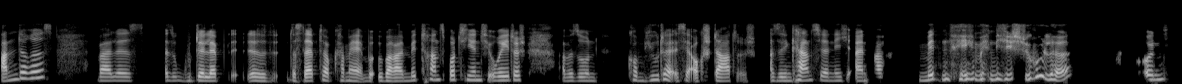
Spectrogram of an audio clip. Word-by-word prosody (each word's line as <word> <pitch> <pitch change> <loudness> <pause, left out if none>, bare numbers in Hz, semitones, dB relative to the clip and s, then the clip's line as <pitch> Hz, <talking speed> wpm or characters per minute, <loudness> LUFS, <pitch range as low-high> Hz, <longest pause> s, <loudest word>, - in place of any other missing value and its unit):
anderes, 280 - +2 0.4
weil 175 0 +1
es 175 -1 -4 0.2
also 180 0 -6
gut, 175 -1 -16
der 180 - +7
Lapt 170 0 +4
äh, - - -6
also 165 -2 -1
das - - -5
Laptop 170 +3 +4
kann 185 - -6
man 165 -2 +3
ja - - +2
übe - - -3
überall 165 -2 +4
mittransportieren 210 +2 -1
theoretisch, 195 +1 +2 0.3
aber 165 +1 -7
so 170 0 -4
'n 165 -1 -8 0.3
Computer 205 +4 -1
ist - - -5
ja - - +2
auch - - +1
statisch. 165 -1 +1
Also 170 0 -5
den 170 - -6
kannst 195 +1 +4
du - - -3
ja - - -3
nicht 175 0 -8
einfach 170 +1 +2 0.4
mitnehmen 230 +3 +1
in 240 -3 -3
die 245 -1 +2
Schule 390 +8 +2 0.8
und 225 +3 0
180 Hz, 195 wpm, -24 LUFS, 170-220 Hz, 0.8 s, der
